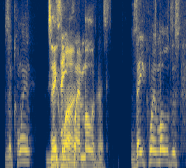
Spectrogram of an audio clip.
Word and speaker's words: Zaquan: Zaquan. That's how you say his name? Zaquin?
